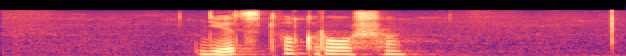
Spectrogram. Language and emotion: Russian, neutral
